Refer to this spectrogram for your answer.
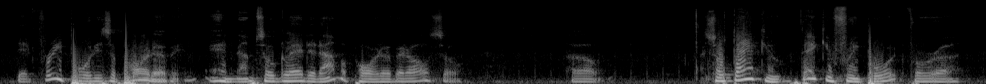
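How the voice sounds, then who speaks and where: With a Texan accent, a man speaks at a fairly slow pace in a fairly high, somewhat breathy voice with a dark, mellow tone. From US South. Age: 70s. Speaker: city council member. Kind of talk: council meeting remarks. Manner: halting, repeats words.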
